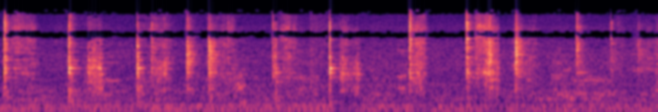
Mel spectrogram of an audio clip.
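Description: Tava pulao masala sizzling on a large flat iron tava, with frequent irregular sharp clicks and scrapes of metal utensils on the griddle over a steady low hum.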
